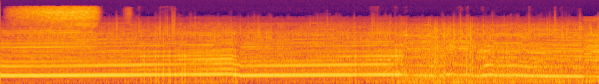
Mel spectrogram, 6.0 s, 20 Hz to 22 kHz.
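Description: Yamaha YZF-R6 inline-four race engine running hard at high revs, with wind rush over the camera on the front of the bike. The engine note climbs, drops sharply at an upshift about two and a half seconds in, climbs again, then eases gradually lower over the last couple of seconds.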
